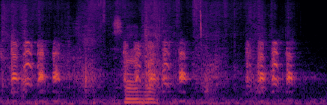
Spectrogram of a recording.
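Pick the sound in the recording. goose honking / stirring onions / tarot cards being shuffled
goose honking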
